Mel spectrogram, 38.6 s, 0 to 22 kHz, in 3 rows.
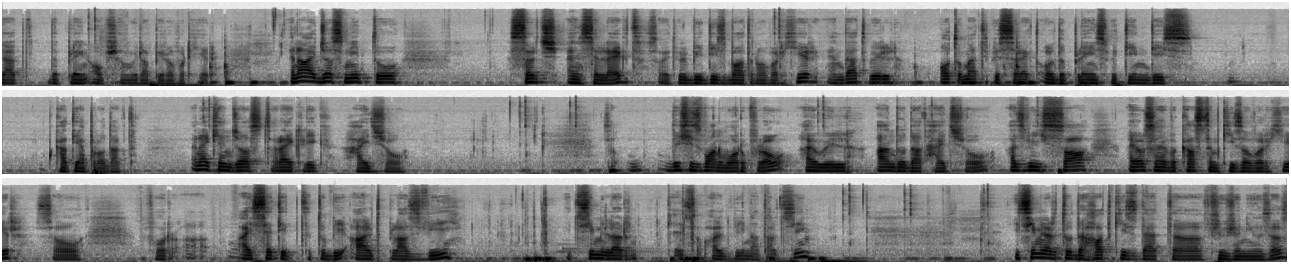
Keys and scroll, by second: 31.1 alt+c, 32.5 alt+v.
